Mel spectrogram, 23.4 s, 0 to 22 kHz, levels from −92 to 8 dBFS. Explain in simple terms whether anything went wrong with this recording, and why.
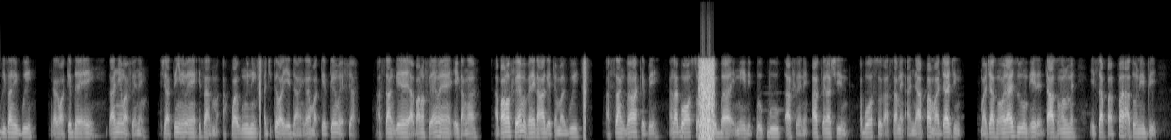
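At 4.2 s and again at 22.5 s, the sound briefly freezes into a held, slightly buzzy tone lasting about 40 ms and 20 ms. This is packet loss with pitch repetition: small pieces of the signal were lost in transit, and the receiver covered each gap by repeating the last pitch cycle.

From 5.06 to 5.29 s, 11.58 to 11.79 s, and 13.88 to 14.37 s, short swishes of static cut across the speech. These are wireless microphone noise hits. The radio link from the microphone briefly faded, so receiver noise rose and partly covered the voice. The last hit, about half a second, is the longest.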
